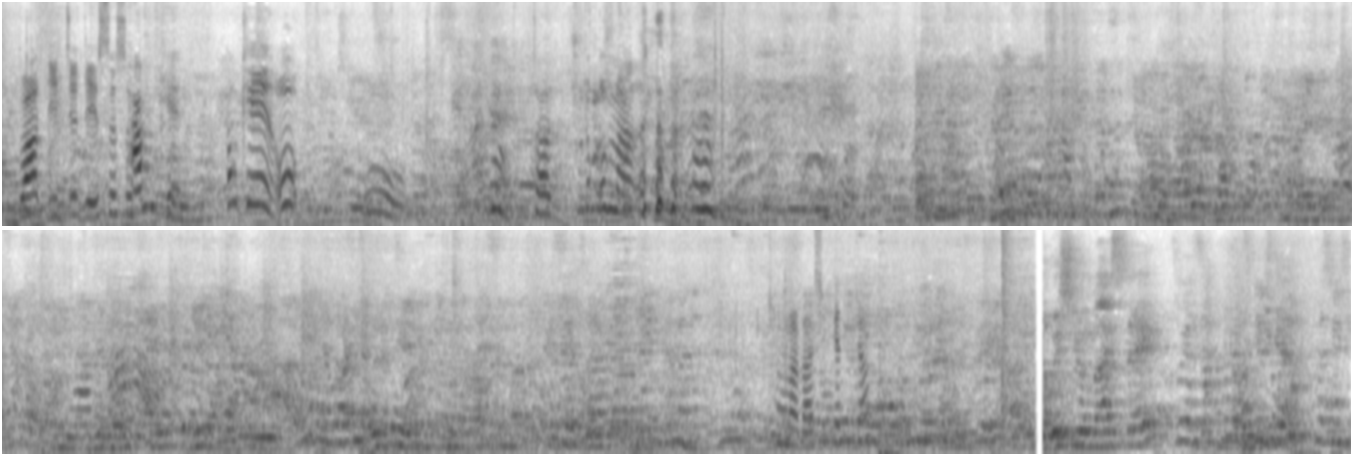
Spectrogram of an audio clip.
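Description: Men and women chat in the background of a busy room.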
